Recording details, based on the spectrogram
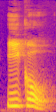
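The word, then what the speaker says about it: echo: हावर नहीं पढ़ना, आवर ही पढ़ेंगे, आवर, एच साइलेंट होगा। इको, इको, यहाँ पर भी एच, ईचो नहीं पढ़ेंगे, सी एच को चा पढ़ते हैं,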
